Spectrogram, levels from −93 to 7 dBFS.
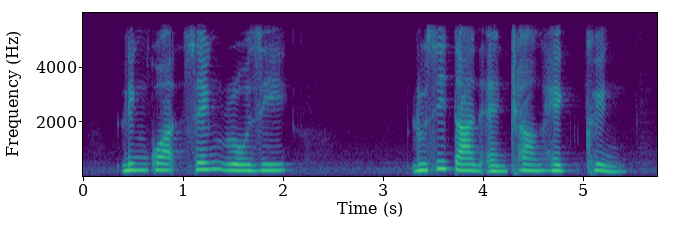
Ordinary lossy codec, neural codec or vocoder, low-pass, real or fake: none; none; 5.4 kHz; real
